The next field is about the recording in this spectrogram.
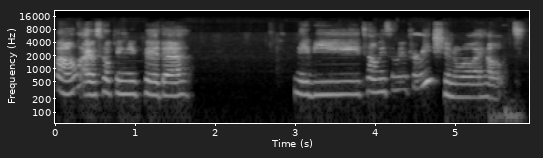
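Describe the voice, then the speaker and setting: A woman's voice: high voice, unhurried. A woman chatting casually as a player in a tabletop game, speaking in a tentative, conversational way.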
